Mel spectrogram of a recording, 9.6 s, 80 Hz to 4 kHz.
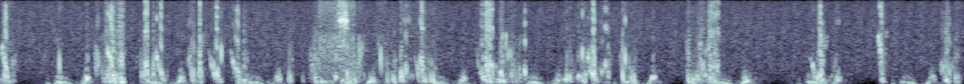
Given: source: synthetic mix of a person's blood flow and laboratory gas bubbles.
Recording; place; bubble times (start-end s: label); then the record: Doppler ultrasound of blood flow; precordium
0.00-0.17 s: bubbles
0.55-0.64 s: bubbles
0.93-1.27 s: bubbles
1.37-1.69 s: bubbles
1.88-2.05 s: bubbles
2.08-2.25 s: bubbles
2.30-2.49 s: bubbles
2.88-2.94 s: bubbles
3.01-3.66 s: bubbles
3.77-4.39 s: bubbles
4.77-5.29 s: bubbles
5.62-6.12 s: bubbles
6.18-6.39 s: bubbles
6.85-7.21 s: bubbles
8.07-8.43 s: bubbles
8.76-8.89 s: bubbles
9.40-9.62 s: bubbles
From the record:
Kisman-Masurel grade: 243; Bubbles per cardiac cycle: several, 3 to 8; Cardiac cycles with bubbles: 100%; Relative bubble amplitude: loud (0.450 to 0.775); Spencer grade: 3 (all of the cardiac periods contain showers or single bubble signals, but not dominating or overriding the cardiac motion signals); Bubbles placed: only in the low amplitude regions of the cardiac cycle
